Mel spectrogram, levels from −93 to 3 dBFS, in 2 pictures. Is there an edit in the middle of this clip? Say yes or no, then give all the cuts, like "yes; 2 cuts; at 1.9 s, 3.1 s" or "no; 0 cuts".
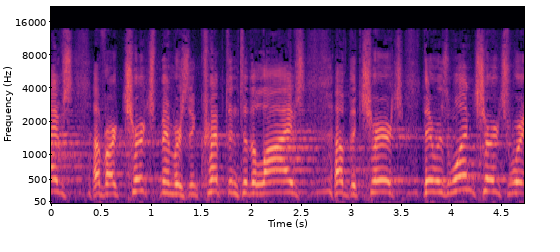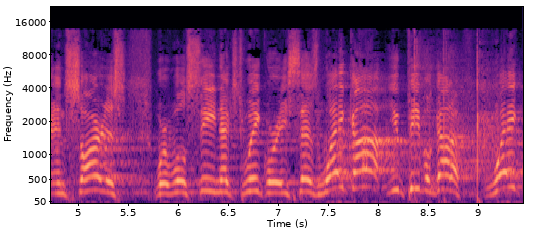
no; 0 cuts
